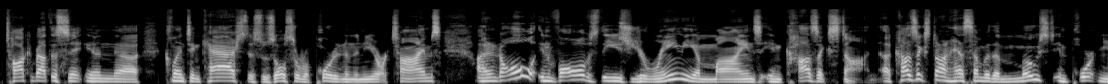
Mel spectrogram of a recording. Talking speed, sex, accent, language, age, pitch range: 180 wpm, male, American, English, 50-69, 125-170 Hz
